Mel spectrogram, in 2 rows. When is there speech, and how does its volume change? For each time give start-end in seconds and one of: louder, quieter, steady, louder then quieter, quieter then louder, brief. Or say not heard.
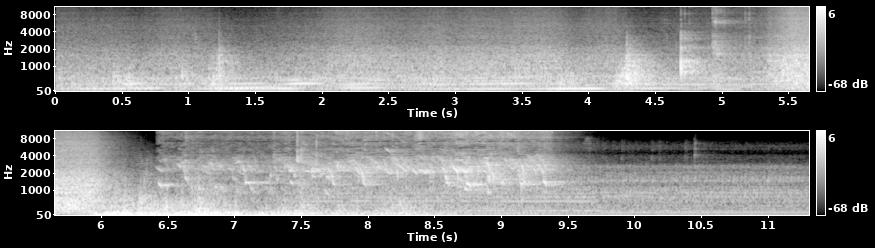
not heard.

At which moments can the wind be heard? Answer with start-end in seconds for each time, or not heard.
0.0-8.7.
